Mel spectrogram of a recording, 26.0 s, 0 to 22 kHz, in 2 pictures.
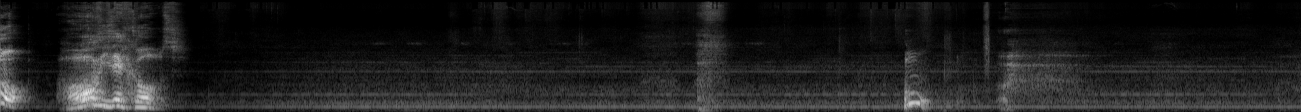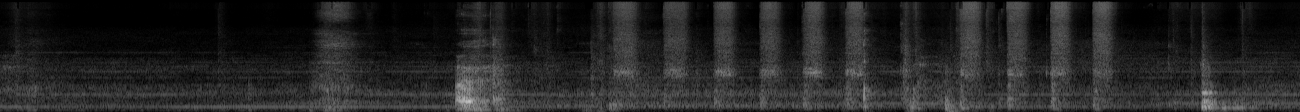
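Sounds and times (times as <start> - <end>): steady low hum: 0.0 - 26.0
spray bottle squirting: 19.1 - 21.7, 22.6 - 24.2
knock: 25.0 - 25.4.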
